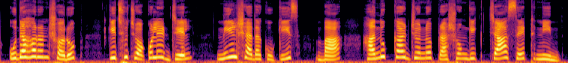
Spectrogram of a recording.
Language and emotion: Bengali, neutral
